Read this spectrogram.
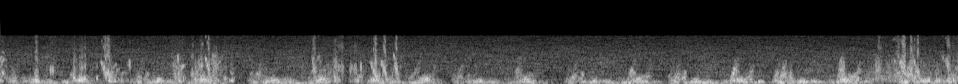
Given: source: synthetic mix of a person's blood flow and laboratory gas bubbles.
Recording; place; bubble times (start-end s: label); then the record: Doppler ultrasound of blood flow; precordium
0.00-0.16 s: bubbles
0.30-0.40 s: bubbles
0.45-0.58 s: bubbles
0.71-0.90 s: bubbles
0.94-1.33 s: bubbles
1.71-2.36 s: bubbles
3.10-3.44 s: bubbles
3.48-3.65 s: bubbles
3.69-4.04 s: bubbles
8.74-9.59 s: bubbles
From the record:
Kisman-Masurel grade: 333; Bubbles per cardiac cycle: rolling drumbeat, 9 or more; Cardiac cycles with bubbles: 50 to 99%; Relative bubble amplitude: loud (0.450 to 0.775); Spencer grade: 3 (all of the cardiac periods contain showers or single bubble signals, but not dominating or overriding the cardiac motion signals); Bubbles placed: only in the low amplitude regions of the cardiac cycle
